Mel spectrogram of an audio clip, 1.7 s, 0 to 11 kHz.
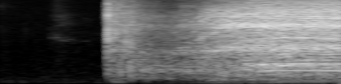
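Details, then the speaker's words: Maxflow DDM pressure washer on 20 amp setting at full dial with 1.1 nozzle, with or without foam cannon bottle: silence, then motor kicks on into a loud rising hiss and whine; unexplained noise that stops when dial is turned down about halfway. "Or you run it on the 20 amp, you're going to need to turn the dial down about halfway. That's when that noise stops. I don't know what that noise is."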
